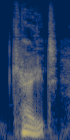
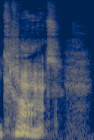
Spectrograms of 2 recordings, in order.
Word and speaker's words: Cait: And that's Kate, which is C-A-I-T, and I have met Kate spelled like that who say cat or cot.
